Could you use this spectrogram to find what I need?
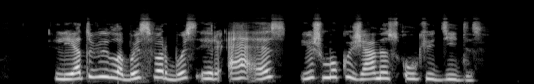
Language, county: Lithuanian, Kaunas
